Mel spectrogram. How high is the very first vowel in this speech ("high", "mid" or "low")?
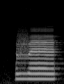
low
